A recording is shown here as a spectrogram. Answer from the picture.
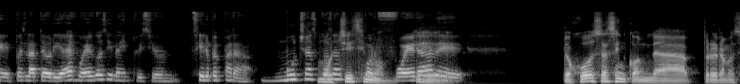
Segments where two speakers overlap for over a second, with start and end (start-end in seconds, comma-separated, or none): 3.2-4.6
